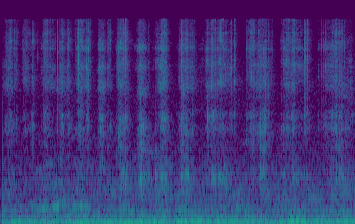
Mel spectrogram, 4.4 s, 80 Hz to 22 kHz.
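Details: Hope Pro 4 MTB rear hub, cassette and pawls removed, freehub turned by hand: dry, gritty rasping in uneven bursts; freehub bearing rough and worn, while the hub bearings were fine.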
